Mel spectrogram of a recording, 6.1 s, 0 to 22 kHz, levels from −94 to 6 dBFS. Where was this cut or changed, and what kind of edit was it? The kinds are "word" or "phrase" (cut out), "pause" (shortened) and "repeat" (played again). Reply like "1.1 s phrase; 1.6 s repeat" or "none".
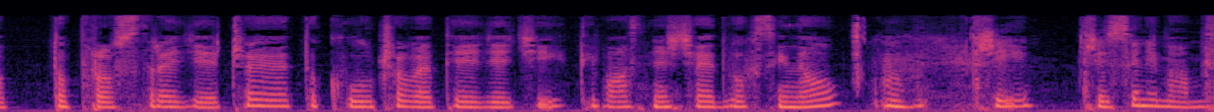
2.2 s word; 3.0 s word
